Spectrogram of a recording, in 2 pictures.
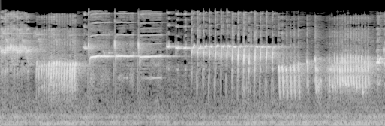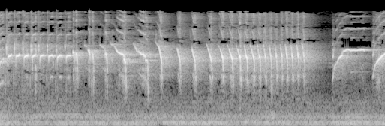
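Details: Lively canary giving a long song meant as a tutor model for other birds: alternating rapid pulsed trills, low buzzy rolls and high clear whistles, with rising and falling notes running in quick series.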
